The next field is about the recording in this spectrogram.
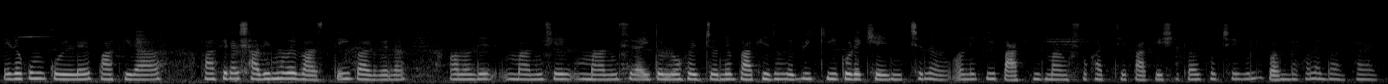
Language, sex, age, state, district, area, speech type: Bengali, female, 18-30, West Bengal, Uttar Dinajpur, urban, spontaneous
